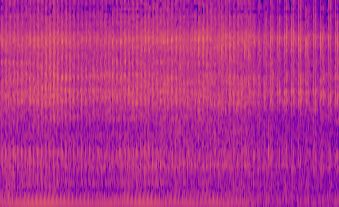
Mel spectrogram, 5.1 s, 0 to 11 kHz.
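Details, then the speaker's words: 2020 Honda Beat Street scooter, about six months old, at idle: a fast, busy metallic rattle pulses over the idle from the left side at the cam chain tensioner. The connecting rod was checked and found fine; the worn timing chain tensioner is suspected. "Ini benar-benar buruk, kan? Suaranya ada di sisi ini, di sebelah kiri. Itu ada di sisi kiri. Pada bagian penegang."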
